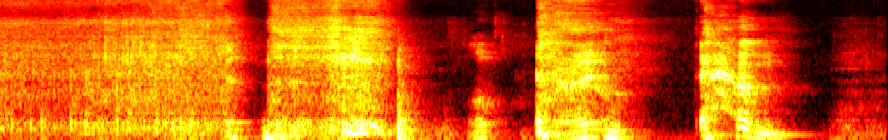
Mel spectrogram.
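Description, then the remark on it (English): A fit of harsh, spluttering coughs comes in several loud bursts with short gasping pauses between them, the sound of someone choking on cider after inhaling its bubbles and struggling to clear their throat. “I inhaled bubbles.”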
